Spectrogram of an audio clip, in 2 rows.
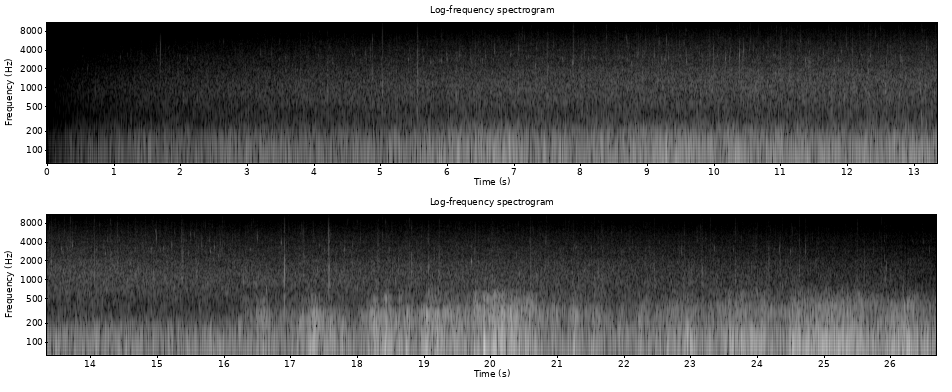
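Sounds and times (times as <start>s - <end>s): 
rain: 0.2s - 26.6s
thunder: 16.2s - 26.6s.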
